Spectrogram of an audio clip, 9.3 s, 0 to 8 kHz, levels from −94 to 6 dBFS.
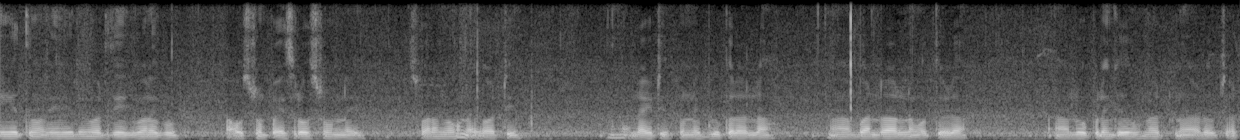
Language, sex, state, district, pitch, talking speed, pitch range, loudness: Telugu, male, Andhra Pradesh, Srikakulam, 110 Hz, 115 wpm, 110-115 Hz, -20 LUFS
